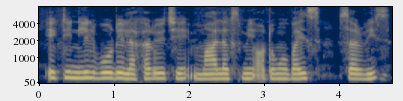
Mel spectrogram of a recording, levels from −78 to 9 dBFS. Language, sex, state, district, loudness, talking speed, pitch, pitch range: Bengali, female, West Bengal, Cooch Behar, -13 LUFS, 125 wpm, 195 Hz, 190-215 Hz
